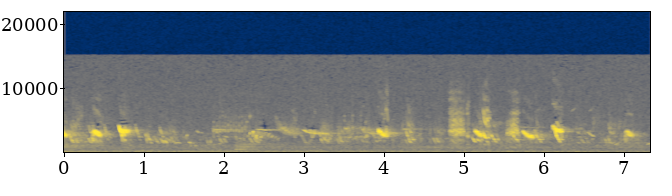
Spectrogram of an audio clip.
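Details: Purple martins in Grand Forks, North Dakota, on a cold day reaching only 39°F with no flying insects, so the birds could not feed and stayed inactive; sharp, high chirps come in irregular bursts, roughly two to three per second, over a soft background hiss.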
